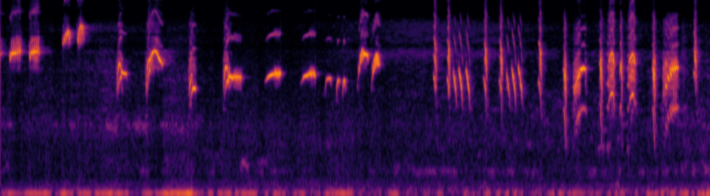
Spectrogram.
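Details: A lure song of the long-tailed shrike, used to make other shrikes answer. It opens with varied high whistled and slurred notes, then turns into fast, dense, buzzy chattering bursts.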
